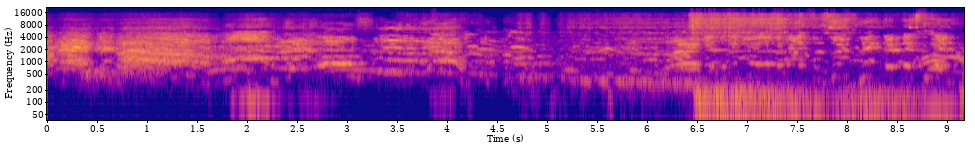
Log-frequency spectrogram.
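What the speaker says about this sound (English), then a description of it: "that's the crowd screaming out, fuck Asian Doll" A large crowd loudly screaming and chanting a profane insult at a live event, with overlapping shouts and cheering that swell into a dense roar toward the end.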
